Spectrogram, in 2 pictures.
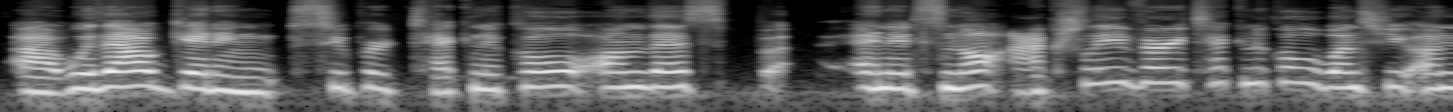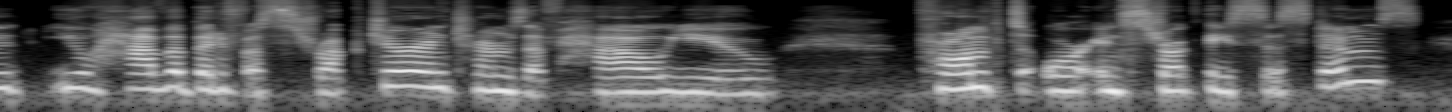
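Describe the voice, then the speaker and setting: A woman's voice: sits high, no echo. A woman hosting a casual panel discussion, speaking in long, rambling sentences with many fillers. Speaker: host.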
